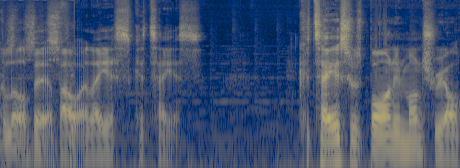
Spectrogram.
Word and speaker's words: Koteas: AC it's Angel Caruso last name is pronounced uh cus cus Ellas pretty name Ellas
